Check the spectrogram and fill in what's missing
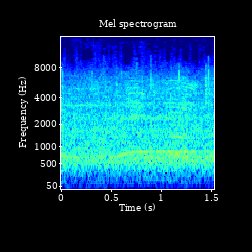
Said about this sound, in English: Crowd has found their voice now.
